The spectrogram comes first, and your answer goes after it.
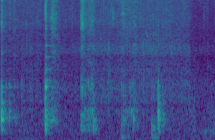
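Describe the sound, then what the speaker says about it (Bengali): Chopped onion, garlic and green chilli frying in oil in a wok make a steady close sizzle, broken by several sharp scraping stirs of a spatula. "এখন পেঁয়াজ রসুনটা কিছু সময় ভেজে নেব ভালোভাবে।"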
